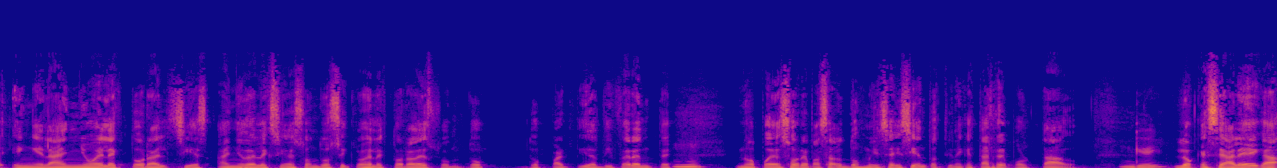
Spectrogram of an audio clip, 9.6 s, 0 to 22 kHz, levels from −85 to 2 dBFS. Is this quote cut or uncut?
uncut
